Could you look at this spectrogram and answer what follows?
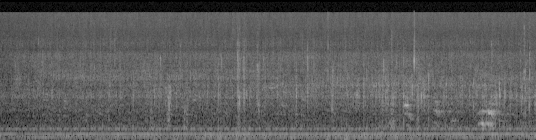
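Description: Balls of puff puff dough frying in hot oil, a soft continuous sizzle with faint crackles and pops over a steady low hum.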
